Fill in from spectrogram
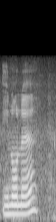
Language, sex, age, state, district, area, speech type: Urdu, male, 60+, Uttar Pradesh, Muzaffarnagar, urban, spontaneous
